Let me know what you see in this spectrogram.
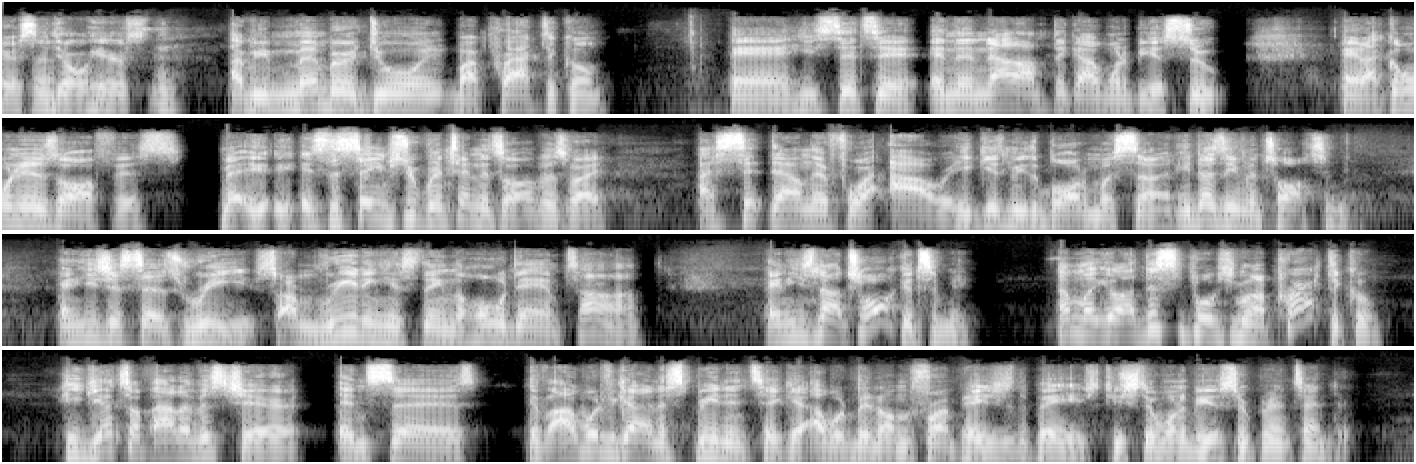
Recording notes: Welcome to a special live episode of the "One Door at a Time" podcast. Recorded at the prestigious National Alliance of Black School Educators (NASBE) conference.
